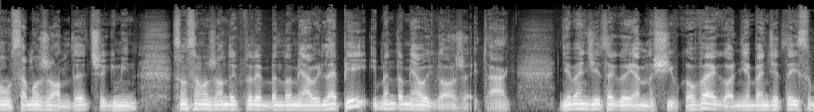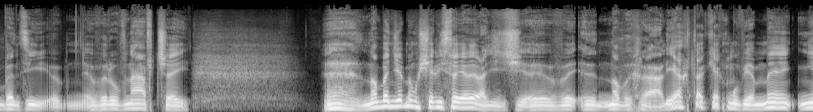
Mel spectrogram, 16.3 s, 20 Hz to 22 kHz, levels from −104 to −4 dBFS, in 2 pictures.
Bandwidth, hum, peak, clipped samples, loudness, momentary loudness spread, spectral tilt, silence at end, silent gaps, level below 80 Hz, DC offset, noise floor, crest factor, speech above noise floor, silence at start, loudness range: 17 kHz; none; 0 dBFS; under 0.1%; -16 LUFS; 10 LU; -5.5 dB/octave; 0 s; none; -46 dBFS; under 0.1%; -47 dBFS; 16 dB; 31 dB; 0 s; 3 LU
